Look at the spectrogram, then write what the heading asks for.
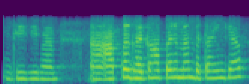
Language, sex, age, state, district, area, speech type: Hindi, female, 18-30, Madhya Pradesh, Bhopal, urban, conversation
